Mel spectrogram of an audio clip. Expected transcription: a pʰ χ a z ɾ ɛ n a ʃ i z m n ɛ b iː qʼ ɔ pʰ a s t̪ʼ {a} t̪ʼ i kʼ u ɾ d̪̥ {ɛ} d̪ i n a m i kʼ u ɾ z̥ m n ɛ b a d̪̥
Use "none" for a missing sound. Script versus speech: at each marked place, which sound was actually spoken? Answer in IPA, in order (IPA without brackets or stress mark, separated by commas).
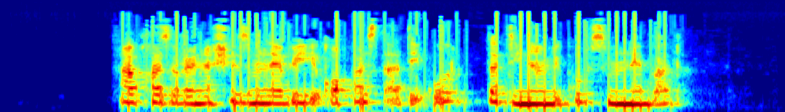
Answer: a, a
